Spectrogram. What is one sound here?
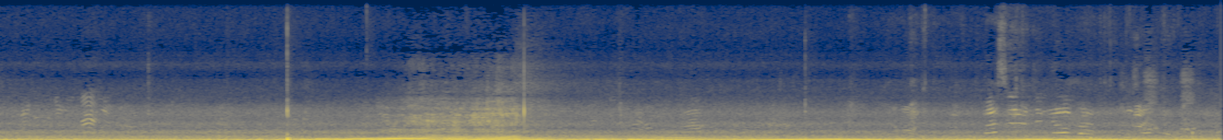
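A soccer ball thumps as a child kicks it.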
